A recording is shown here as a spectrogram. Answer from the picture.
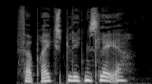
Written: blikkenslager

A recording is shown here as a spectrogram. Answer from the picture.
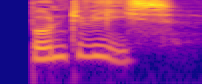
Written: bundtvis

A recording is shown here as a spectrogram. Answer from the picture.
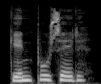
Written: genbosætte

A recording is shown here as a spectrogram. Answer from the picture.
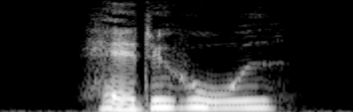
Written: hattehoved

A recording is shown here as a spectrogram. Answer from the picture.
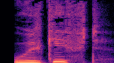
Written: udgift

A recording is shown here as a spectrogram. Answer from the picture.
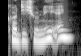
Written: konditionering

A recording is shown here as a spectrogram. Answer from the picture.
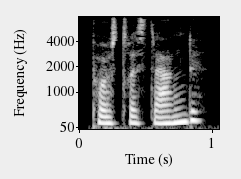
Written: poste

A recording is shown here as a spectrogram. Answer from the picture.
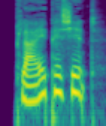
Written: plejepatient

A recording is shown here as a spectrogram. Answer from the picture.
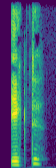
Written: ægte

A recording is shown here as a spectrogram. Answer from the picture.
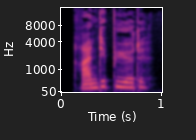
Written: rentebyrde

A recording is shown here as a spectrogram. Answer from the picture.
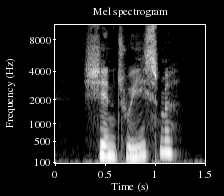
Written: shintoisme

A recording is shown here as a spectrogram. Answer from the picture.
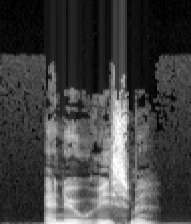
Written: aneurisme

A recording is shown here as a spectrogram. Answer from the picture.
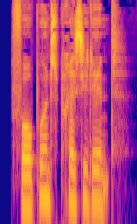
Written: forbundspræsident

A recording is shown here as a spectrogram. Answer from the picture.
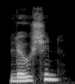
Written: lotion

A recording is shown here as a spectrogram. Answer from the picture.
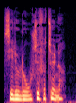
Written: cellulosefortynder

